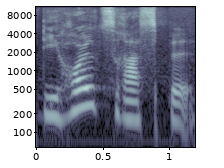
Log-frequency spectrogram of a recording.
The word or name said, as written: woodrasp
